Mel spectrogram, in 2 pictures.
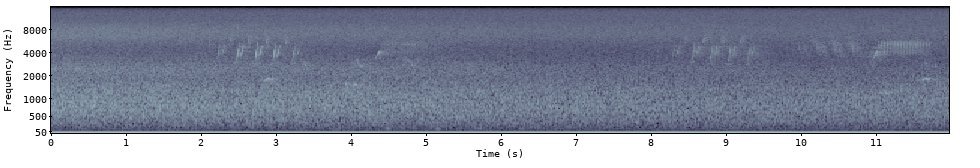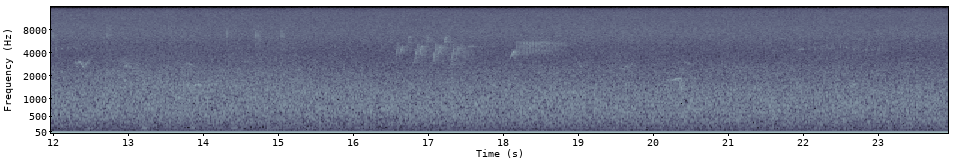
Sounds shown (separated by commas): MacGillivray's Warbler song, American Robin song, unidentified bird chip note, Spotted Towhee song, unidentified sound, Mountain Quail call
